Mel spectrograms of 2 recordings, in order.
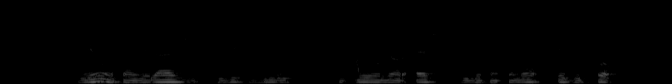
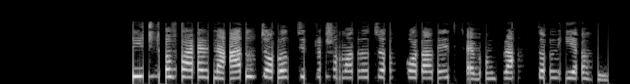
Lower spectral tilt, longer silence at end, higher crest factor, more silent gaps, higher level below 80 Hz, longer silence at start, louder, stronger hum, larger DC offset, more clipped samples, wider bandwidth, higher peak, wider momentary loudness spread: first, -7 dB/octave vs -3 dB/octave; first, 0.4 s vs 0.2 s; about the same, 18 dB vs 16 dB; second, none vs 5.27-5.36 s; second, -86 dBFS vs -54 dBFS; second, 0.75 s vs 1.35 s; second, -61 LUFS vs -16 LUFS; neither; neither; neither; first, 16.5 kHz vs 7.8 kHz; second, -42 dBFS vs -2 dBFS; about the same, 10 LU vs 9 LU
